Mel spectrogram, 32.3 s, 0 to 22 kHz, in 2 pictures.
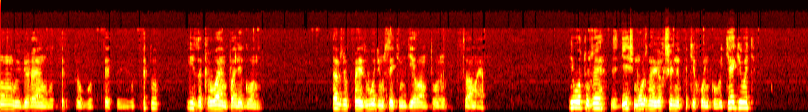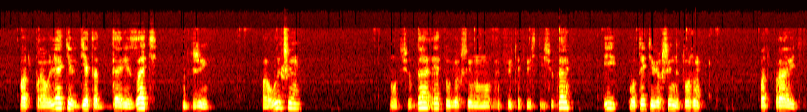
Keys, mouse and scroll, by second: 0.9 shift+click, 0.9-1.2 scroll up 1, 3.9 f, 5.0 click, 6.2 shift+click, 8.9 f, 11.2 middle click, 12.9 middle click, 12.9-13.8 scroll down 1, 13.8 scroll down 1, 14.0 middle click, 16.6 click, 17.0 middle click, 19.9 g, 21.7 click, 22.7 g, 24.5 click, 24.8 g, 26.1 middle click, 27.4 click, 27.6 g, 28.9 click, 29.3 g, 30.3 click, 30.7 g.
